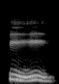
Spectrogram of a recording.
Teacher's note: the tone actually first takes a falling pattern and then it rises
